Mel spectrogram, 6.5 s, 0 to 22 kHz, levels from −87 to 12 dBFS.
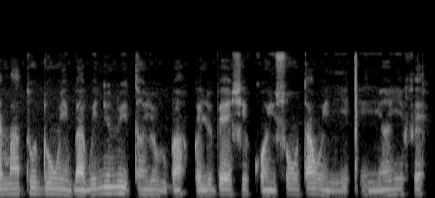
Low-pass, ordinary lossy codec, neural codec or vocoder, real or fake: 7.2 kHz; none; none; real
